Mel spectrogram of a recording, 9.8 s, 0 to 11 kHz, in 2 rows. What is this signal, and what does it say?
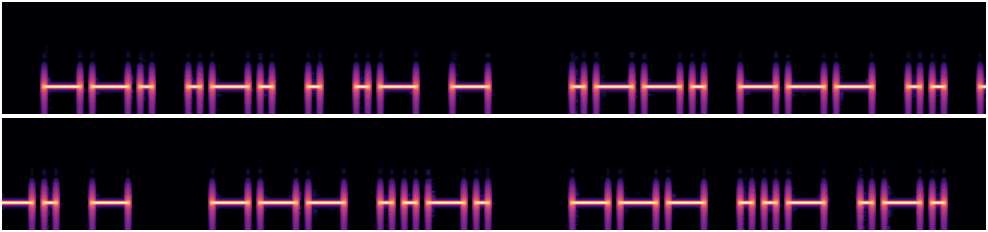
Morse code, heard as a keyed tone, about 20 wpm, 700 Hz. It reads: GREAT POINT OF OUR
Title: Sentences from Top 1500 Words 20wpm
